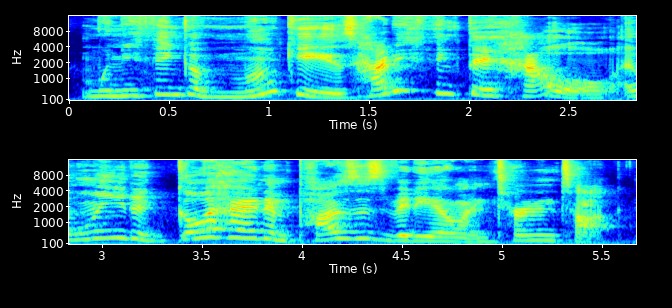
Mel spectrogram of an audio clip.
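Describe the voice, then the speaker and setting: Expressive woman teacher reading aloud to children. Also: on the high side, moderate pace, slightly rough. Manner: enthusiastic, addresses children directly with questions. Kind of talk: expressive storybook read-aloud with teacherly asides.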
